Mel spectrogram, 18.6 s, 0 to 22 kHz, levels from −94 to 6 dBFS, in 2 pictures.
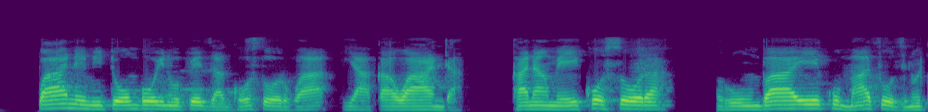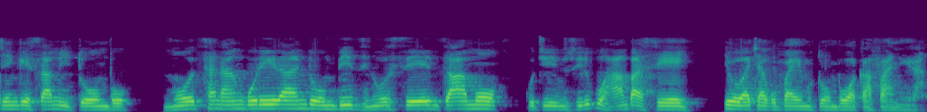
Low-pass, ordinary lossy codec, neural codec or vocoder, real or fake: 5.4 kHz; AAC, 32 kbps; none; real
